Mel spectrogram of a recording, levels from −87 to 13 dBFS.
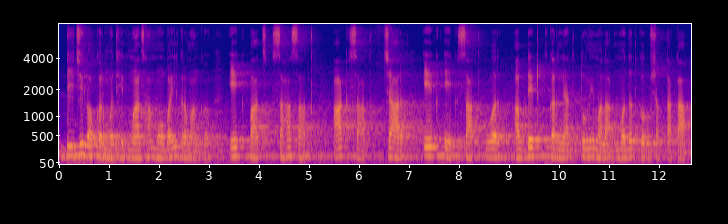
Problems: background sounds at intervals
